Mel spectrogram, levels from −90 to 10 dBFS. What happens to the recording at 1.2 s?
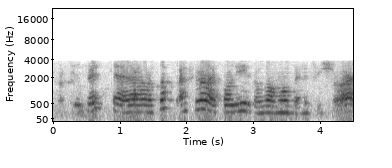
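From 1.20 to 1.27 s the sound breaks into a brief squawk and gargle from GSM bit errors. Flipped bits, at a rate of 2.65%, corrupted the decoder's filter, pitch and gain values, bending the spectrum and jolting the level. The roughly 70 ms span fits about three damaged frames.

Underneath, the GSM full-rate codec gives the sound a buzzy, gravelly texture with nothing above 4 kHz. This roughness is plainly audible and consistent with the 13 kbps full-rate coder, which rebuilds the signal from a vocal-tract model excited by coarse, regularly spaced pulses.

Noise suppressor artifacts also run through this moment. The suppressor attenuates bands it judges to be steady noise frame by frame, so the room noise, about 20 dB below the speech, dips and swells.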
